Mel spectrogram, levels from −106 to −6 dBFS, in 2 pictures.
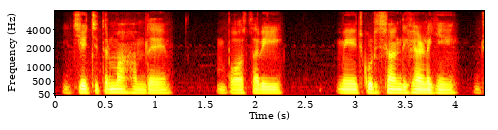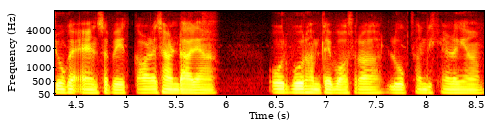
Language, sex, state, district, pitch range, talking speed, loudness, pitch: Hindi, male, Uttarakhand, Tehri Garhwal, 100-105 Hz, 180 wpm, -21 LUFS, 100 Hz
